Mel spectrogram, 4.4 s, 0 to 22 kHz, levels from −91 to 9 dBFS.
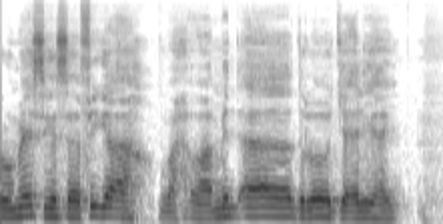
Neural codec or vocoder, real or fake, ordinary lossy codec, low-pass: vocoder, 44.1 kHz, 128 mel bands, Pupu-Vocoder; fake; none; none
